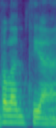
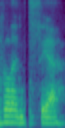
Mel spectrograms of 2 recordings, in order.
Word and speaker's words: Valencia: And sort of between Barcelona and Valencia if you know or Valencia if you don't.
